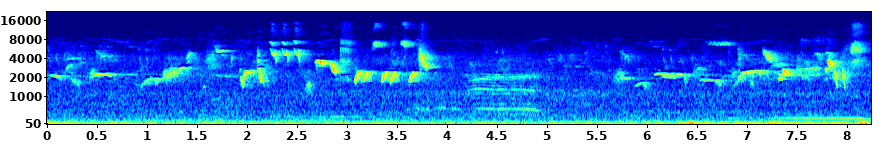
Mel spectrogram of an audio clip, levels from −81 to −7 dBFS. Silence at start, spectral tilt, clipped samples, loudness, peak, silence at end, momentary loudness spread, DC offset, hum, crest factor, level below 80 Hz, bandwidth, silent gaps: 0 s; -1.5 dB/octave; under 0.1%; -31 LUFS; -12 dBFS; 0 s; 15 LU; under 0.1%; none; 22 dB; -40 dBFS; 16 kHz; none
